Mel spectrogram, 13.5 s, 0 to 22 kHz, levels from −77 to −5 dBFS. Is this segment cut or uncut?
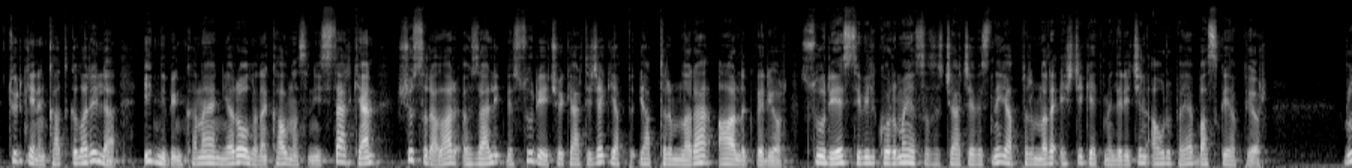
cut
